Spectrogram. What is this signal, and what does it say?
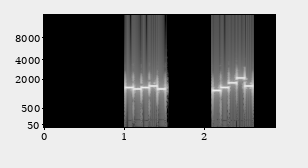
Five-tone selective call (CCIR), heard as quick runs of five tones, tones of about 100 ms. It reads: 54564 35886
